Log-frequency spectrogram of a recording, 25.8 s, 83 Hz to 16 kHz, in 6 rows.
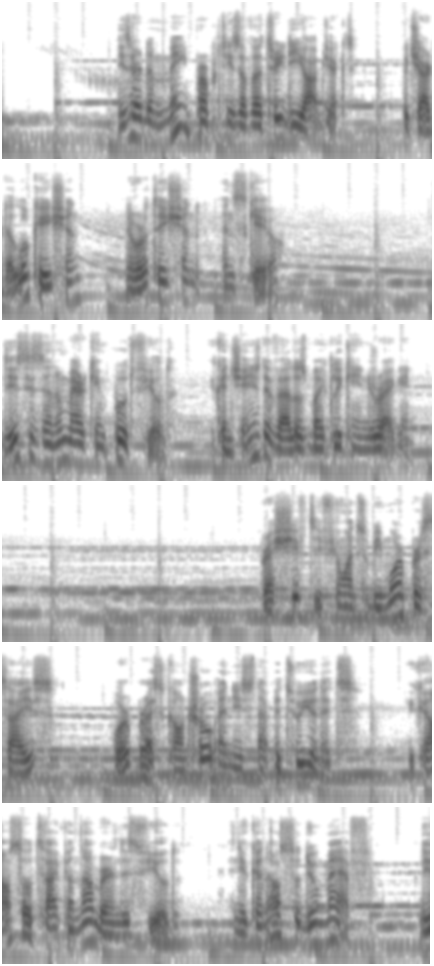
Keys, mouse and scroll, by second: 0.1-3.1 drag, 12.8-17.5 drag, 19.0 click, 22.0 click, 24.7-25.7 drag.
